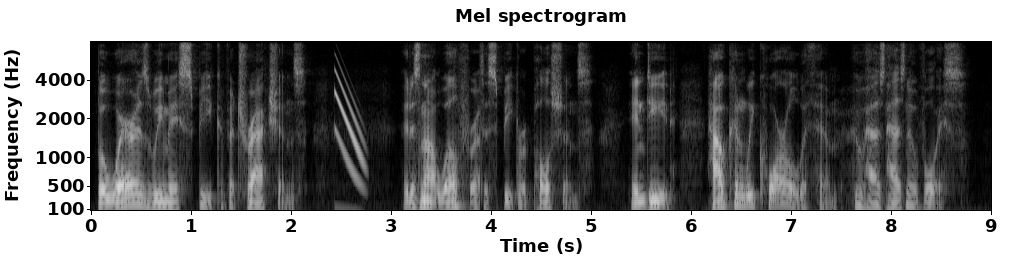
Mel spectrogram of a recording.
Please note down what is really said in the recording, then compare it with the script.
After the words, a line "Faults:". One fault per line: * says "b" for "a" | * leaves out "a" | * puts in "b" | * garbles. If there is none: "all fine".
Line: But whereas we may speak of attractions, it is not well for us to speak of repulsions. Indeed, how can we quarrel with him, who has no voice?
But whereas we may speak of attractions, it is not well for to speak repulsions. Indeed, how can we quarrel with him, who has has no voice?
Faults:
* leaves out "us"
* leaves out "of"
* puts in "has"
